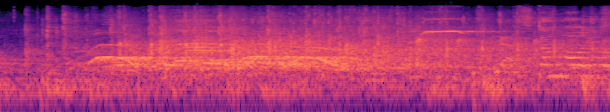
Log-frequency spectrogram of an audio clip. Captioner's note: audience cheering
